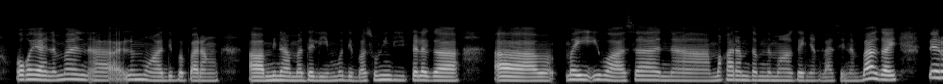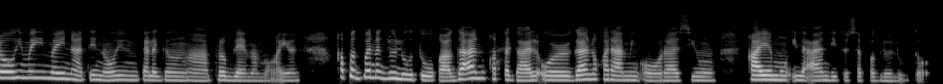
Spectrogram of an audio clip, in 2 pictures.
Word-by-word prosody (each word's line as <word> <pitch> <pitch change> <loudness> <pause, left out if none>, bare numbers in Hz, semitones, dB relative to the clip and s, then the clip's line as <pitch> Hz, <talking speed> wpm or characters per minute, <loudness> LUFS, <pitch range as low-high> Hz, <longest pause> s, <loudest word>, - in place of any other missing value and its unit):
o 220 - +2
kaya 225 -2 +4
naman, 225 +3 0
ah, 195 -1 -3
alam 225 +1 -1
mo 210 - -2
nga 180 0 -2
di 190 - -5
ba, 185 - -2
parang, 180 0 -3 0.2
ah, 180 0 +4
minamadali 185 -1 0
mo, 185 +3 -4
di 190 - -5
ba? 175 0 -5
So, 205 +3 -2
hindi 205 -2 -1
talaga, 190 -2 +2 0.3
ah, 180 -2 +4 0.2
maiiwasan 205 -2 0
na 175 -1 -4
makaramdam 200 -1 -2
ng 190 - -3
mga 185 - -3
ganyang 180 -1 -5
klase 175 +2 -9
ng 175 +3 -8
bagay. 235 -5 +5 0.3
Pero 300 -1 +5
himay-himayin 295 -4 +1
natin, 220 0 -1
no, 195 +2 0
yung 205 -1 -3
talagang, 190 -2 -3
ah, 175 -1 -4
problema 180 -2 -2
mo 170 0 -10
ngayon. 175 +1 -7 0.3
Kapag 330 -1 +1
ba 330 - +2
nagluluto 255 -9 +2
ka, 175 -1 0
gaano 275 +3 +5
katagal 195 -7 0
or 200 0 +3
gaano 230 +2 +4
karaming 200 -4 0
oras 175 0 -3
yung 185 -1 -5 0.2
kaya 215 -1 +6
mong 205 -1 -1
ilaan 195 0 -1
dito 185 -1 -8
sa 180 0 -10
pagluluto? 180 - -10
195 Hz, 175 wpm, -23 LUFS, 180-215 Hz, 0.3 s, kaya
